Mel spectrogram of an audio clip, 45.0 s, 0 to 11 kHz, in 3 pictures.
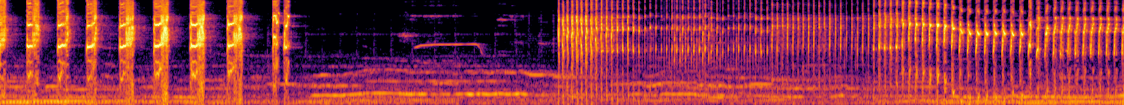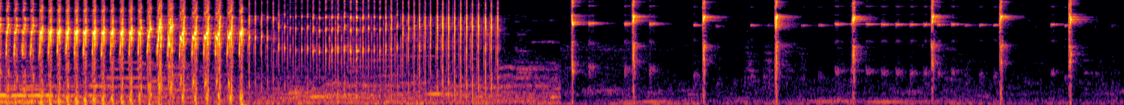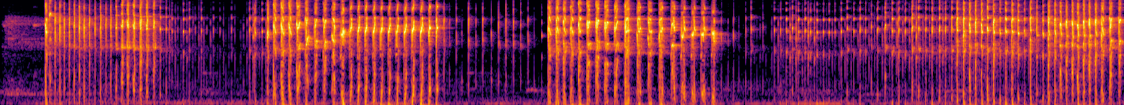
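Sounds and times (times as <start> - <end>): lovebird chattering: 0.0 - 4.0, 7.1 - 21.7, 30.6 - 44.9
sharp bird chirps: 0.0 - 4.0, 5.6 - 21.7.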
